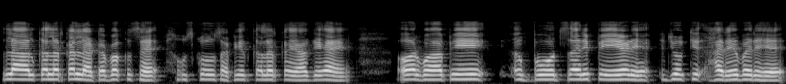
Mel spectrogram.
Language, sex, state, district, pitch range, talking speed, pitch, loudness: Hindi, female, Haryana, Rohtak, 215-230 Hz, 175 wpm, 225 Hz, -15 LUFS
